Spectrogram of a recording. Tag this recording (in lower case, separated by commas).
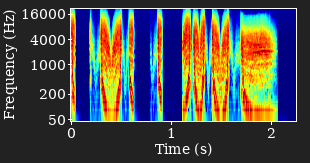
musical instrument, music, scratching (performance technique)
